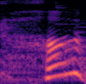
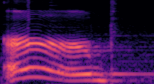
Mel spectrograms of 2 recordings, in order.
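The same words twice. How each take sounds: First: The word begins with a sounded h. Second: The word begins with a silent h.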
